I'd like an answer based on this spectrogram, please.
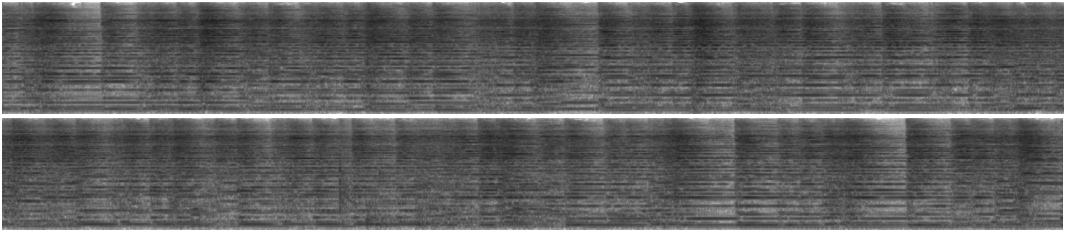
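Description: Solo bağlama (saz), the Turkish long-necked lute, playing the instrumental passage between sung verses: a busy plucked melody over a steady low drone.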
